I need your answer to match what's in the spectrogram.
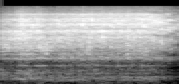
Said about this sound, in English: New sound effect when we all take the under. Toilet noise. What was it? It's a toilet flushing.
